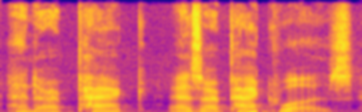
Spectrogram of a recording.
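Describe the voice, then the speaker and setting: A man's voice: mid-range voice, slow, vocal fry, a little hiss or hum. A man voicing a fierce, cruel witch queen in a storybook read-aloud, commanding and imperious. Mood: gloating, menacing. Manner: imperious, exclamatory.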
